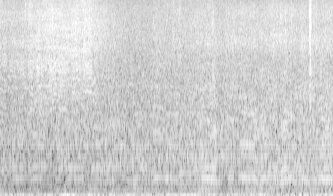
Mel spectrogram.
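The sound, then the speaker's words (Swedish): Flies and bees buzz around a rose bush in a continuous, overlapping drone of wingbeats that swells and fades as the insects move about. “Ja, visst är det härligt med lite flugor och surrande bin i en rosenbuske. Det är faktiskt ljud som jag har tagit själv här hemma i Rö”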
